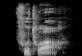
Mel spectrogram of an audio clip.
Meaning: 1. brothel 2. mess, shambles
- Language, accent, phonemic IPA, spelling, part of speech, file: French, France, /fu.twaʁ/, foutoir, noun, LL-Q150 (fra)-foutoir.wav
